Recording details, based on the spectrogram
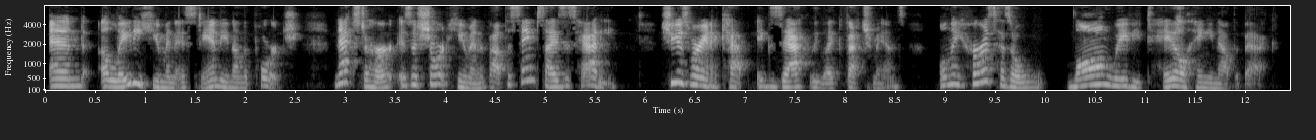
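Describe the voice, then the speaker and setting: A woman reading a children's book aloud as a storyteller, with expressive, emphatic delivery. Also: fairly high pitch, moderate pace. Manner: animated, emphatic, theatrical delivery.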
